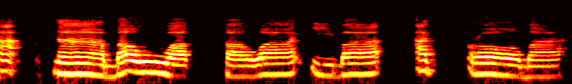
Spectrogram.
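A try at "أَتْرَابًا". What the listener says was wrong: nah ini kalau ada ta sama ka itu hams jadi kayak pecah atraba. Aturan ini ya atraba. Jadi bacanya bukan atroba, atroba.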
